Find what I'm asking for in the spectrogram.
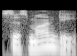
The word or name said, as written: Sismondi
